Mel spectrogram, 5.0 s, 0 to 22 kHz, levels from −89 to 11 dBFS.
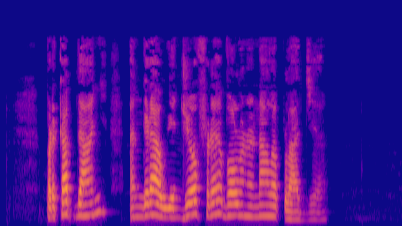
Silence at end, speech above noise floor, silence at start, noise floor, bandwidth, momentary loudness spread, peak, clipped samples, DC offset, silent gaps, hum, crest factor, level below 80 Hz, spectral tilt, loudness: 1 s; 57 dB; 0.6 s; -79 dBFS; 11.5 kHz; 15 LU; -2 dBFS; under 0.1%; under 0.1%; none; none; 22 dB; -80 dBFS; -4.5 dB/octave; -22 LUFS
